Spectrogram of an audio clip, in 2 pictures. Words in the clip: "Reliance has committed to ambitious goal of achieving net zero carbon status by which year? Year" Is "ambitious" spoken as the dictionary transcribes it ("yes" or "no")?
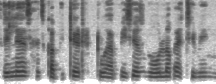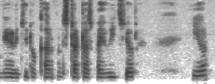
no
